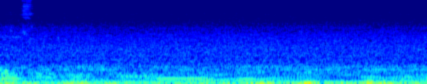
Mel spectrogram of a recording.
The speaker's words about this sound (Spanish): Creo que si gustan puedo apagar el ventilador y me la aguanto así con el calor que hace.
